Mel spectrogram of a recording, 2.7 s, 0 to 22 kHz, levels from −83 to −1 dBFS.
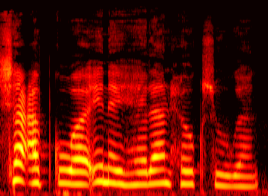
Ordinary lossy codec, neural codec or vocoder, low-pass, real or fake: MP3, 96 kbps; none; 19.8 kHz; real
